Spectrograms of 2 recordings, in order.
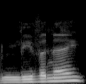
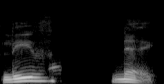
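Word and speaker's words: לבנה: So instead of livene, it's livne. Oh, okay.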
